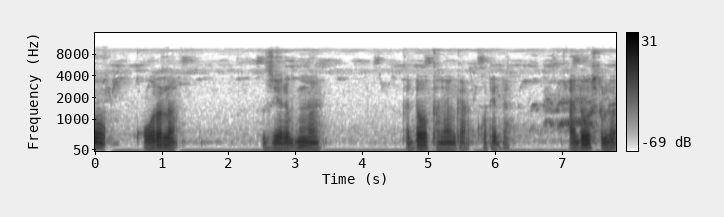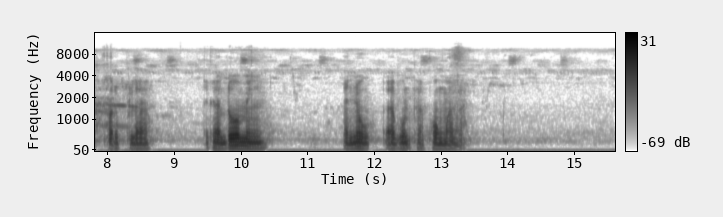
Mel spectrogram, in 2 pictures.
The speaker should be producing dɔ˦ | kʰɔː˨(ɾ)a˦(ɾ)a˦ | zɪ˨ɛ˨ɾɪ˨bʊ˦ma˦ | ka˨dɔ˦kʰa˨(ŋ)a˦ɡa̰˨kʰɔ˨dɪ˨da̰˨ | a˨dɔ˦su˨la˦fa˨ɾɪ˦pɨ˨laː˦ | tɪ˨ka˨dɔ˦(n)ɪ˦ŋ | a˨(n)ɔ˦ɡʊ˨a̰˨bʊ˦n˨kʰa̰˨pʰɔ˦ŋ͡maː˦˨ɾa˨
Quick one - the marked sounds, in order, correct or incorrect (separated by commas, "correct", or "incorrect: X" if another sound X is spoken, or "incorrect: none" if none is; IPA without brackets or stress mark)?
correct, incorrect: l, correct, incorrect: m, incorrect: ɲ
